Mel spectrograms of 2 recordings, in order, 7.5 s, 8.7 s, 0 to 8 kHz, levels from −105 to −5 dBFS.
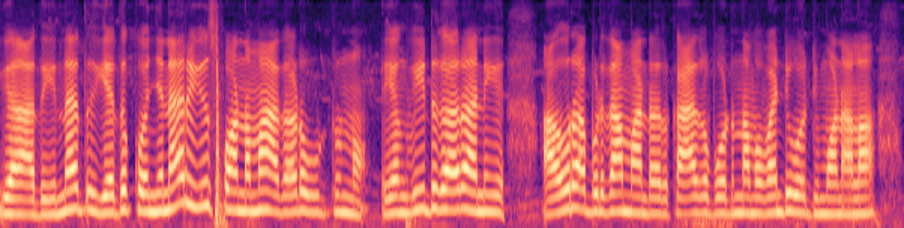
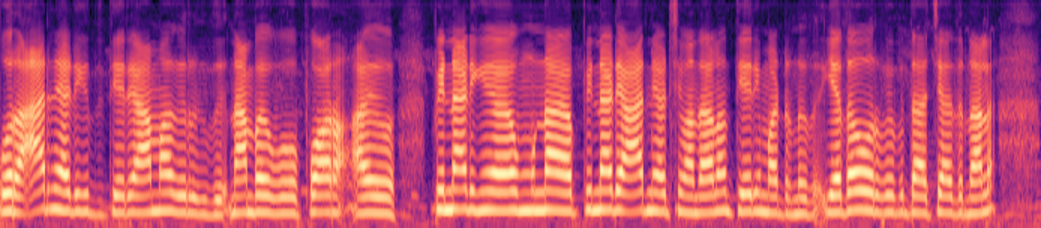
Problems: background conversations at intervals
